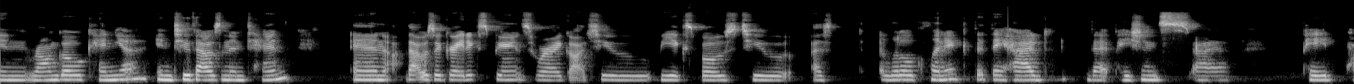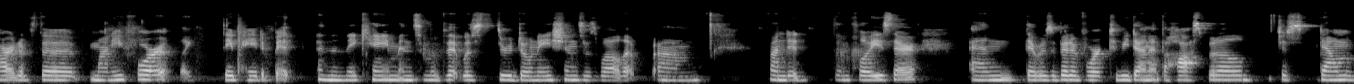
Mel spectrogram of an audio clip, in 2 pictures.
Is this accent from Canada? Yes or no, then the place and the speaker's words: yes; Saskatchewan, Canada; moved away as an adult; now in Edmonton, Canada; I am from Saskatchewan, and I live in Edmonton now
